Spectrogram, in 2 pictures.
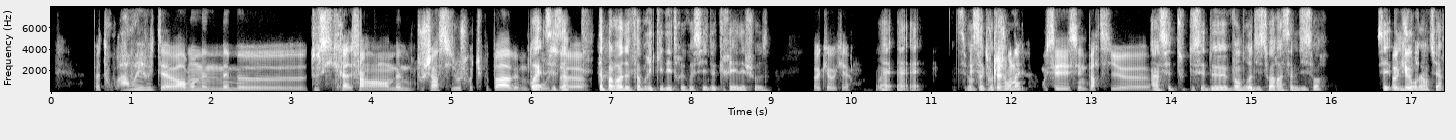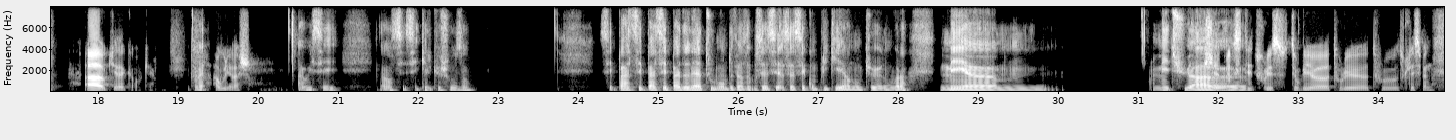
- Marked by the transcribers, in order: tapping; other background noise
- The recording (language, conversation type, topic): French, unstructured, Préférez-vous les soirées entre amis ou les moments en famille ?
